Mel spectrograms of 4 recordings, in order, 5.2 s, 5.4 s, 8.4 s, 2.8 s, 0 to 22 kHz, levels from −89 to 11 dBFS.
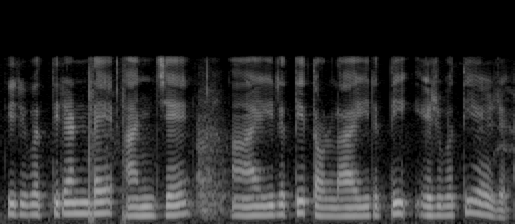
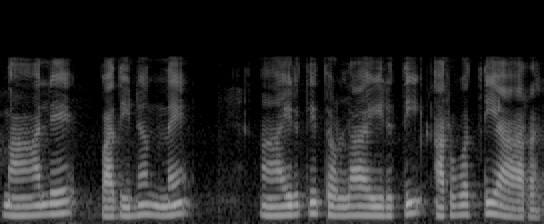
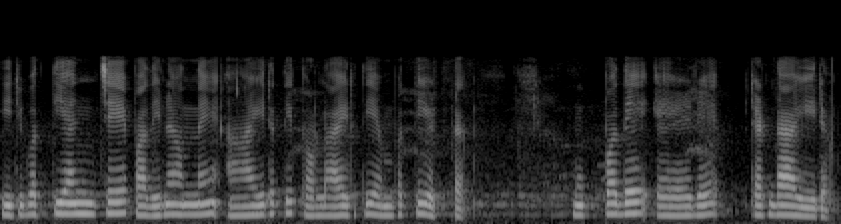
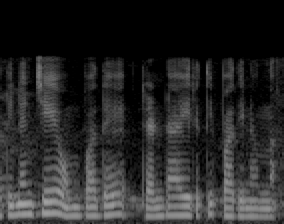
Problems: low volume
